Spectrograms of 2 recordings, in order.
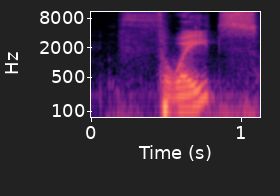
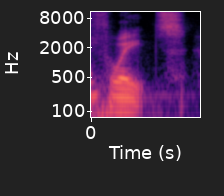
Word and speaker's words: Thwaites: So, Brenton Thwaites, I think is how they say his name. It's a weird one. Thwaites. Okay. Thwaites.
